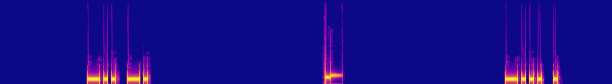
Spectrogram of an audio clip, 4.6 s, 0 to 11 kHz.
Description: Morse code, heard as a keyed tone, about 40 wpm, 700 Hz. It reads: DN BE
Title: All Cut Numbers - 2-Digit 40wpm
